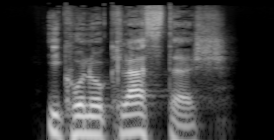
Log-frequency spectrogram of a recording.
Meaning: iconoclastic
- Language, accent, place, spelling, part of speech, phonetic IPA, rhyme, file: German, Germany, Berlin, ikonoklastisch, adjective, [ikonoˈklastɪʃ], -astɪʃ, De-ikonoklastisch.ogg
